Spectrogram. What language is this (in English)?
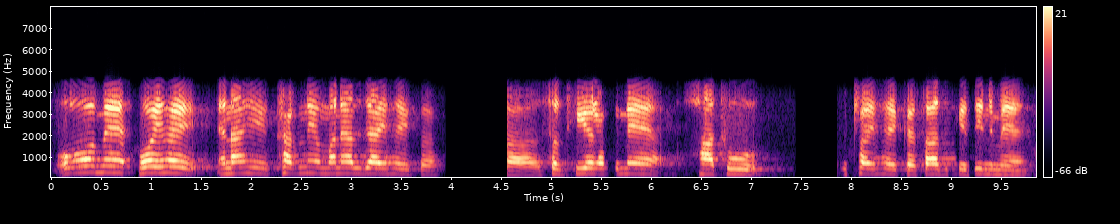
Maithili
